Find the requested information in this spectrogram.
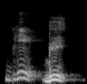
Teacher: భీ అని దీర్ఘం తీస్తున్నాం మరి దీర్ఘం తీయకుండా చెప్పండి భి భి అది అది లఘు లఘు అలా ఉంటే దాన్ని హ్రస్వం అంటాం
